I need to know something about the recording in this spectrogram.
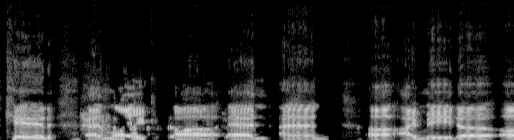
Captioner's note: laughs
